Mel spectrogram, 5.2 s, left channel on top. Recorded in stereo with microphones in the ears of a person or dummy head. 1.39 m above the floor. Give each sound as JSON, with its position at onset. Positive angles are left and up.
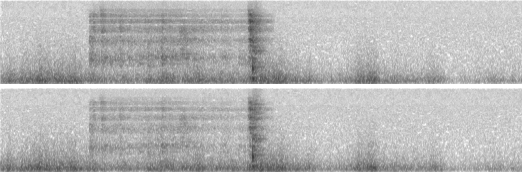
{"t": 0.9, "sound": "a sliding door", "side_deg": 15}
{"t": 2.5, "sound": "a snare drum", "side_deg": 0}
